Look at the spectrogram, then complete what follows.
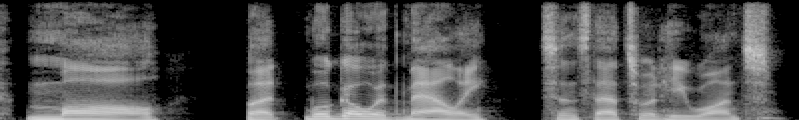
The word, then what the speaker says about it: Mahle: Mahle, is that how you pronounce his name? Yeah, Taylor Mahle.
